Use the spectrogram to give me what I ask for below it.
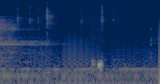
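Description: Typing on a computer keyboard: faint, rapid, irregular clicking keystrokes that run steadily throughout.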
